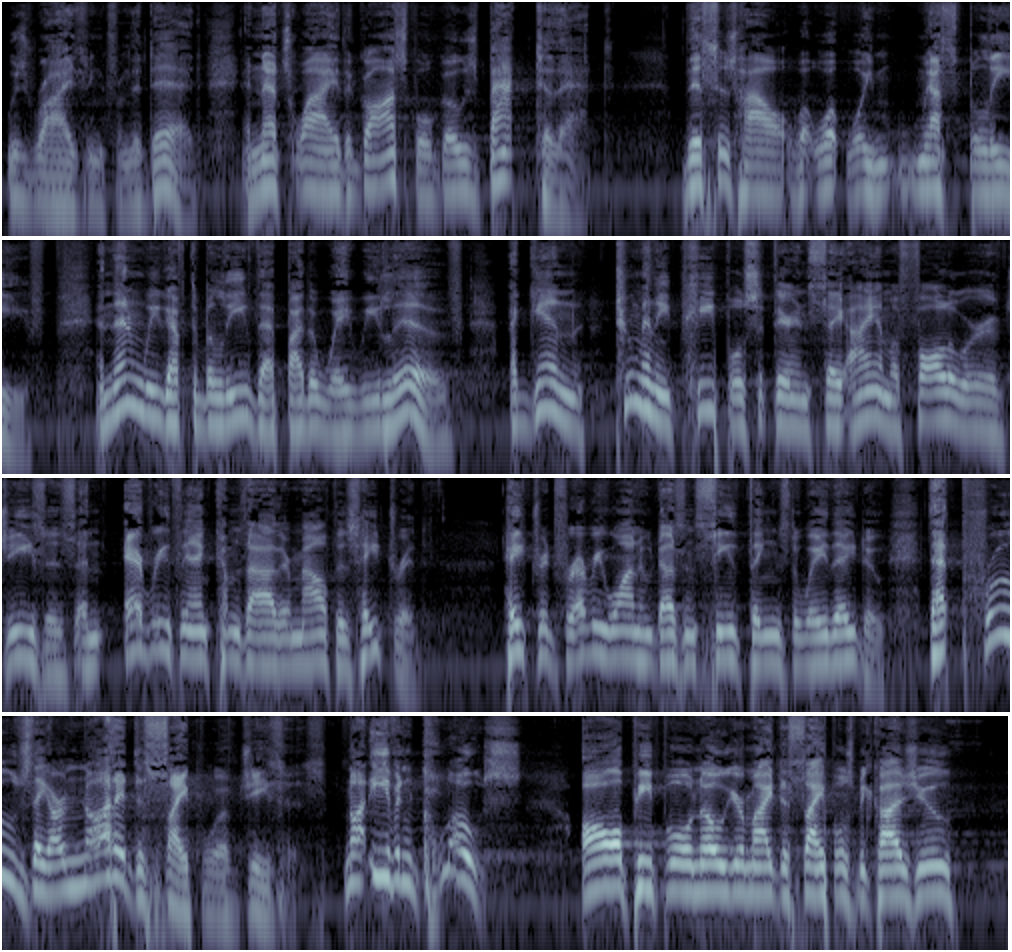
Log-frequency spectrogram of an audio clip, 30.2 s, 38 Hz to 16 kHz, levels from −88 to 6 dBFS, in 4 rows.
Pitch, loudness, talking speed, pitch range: 140 Hz, -30 LUFS, 175 wpm, 115-160 Hz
